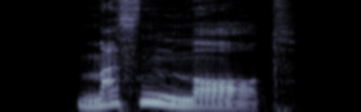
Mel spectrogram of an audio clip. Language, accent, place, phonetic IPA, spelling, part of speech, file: German, Germany, Berlin, [ˈmasn̩ˌmɔʁt], Massenmord, noun, De-Massenmord.ogg
- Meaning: mass murder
